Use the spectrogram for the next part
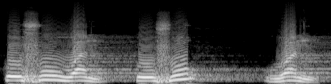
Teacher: ہم نے غنہ نہیں کیا. غنہ نہ کرنے کی وجہ آگے لر کا لام آ رہا ہے، آگے لر کا لام آ رہا ہے، آگے لر کا لام آ رہا ہے.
